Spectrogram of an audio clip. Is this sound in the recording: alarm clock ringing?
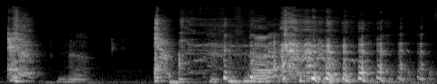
no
